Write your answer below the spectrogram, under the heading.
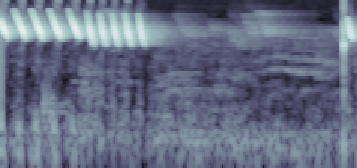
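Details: Yellow-fronted canary song used to train other songbirds: fast repeated high trills of downslurred notes, about three per second and more, then a pause and a brief renewed burst.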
